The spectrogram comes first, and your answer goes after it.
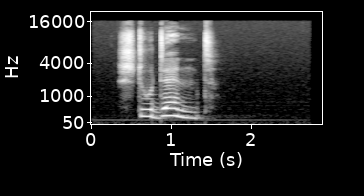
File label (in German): "student", German; masculine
